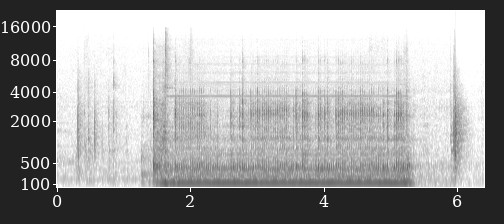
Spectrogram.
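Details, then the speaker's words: Induction motor test-run in a temporary setup before use as an induction generator: a steady, clean mains hum for about four seconds, then off, with no bearing noise. Normal running. "and it worked pretty good probably not a bad idea to put some little bit of just a little dab of motor oil on the bangs here you're going to be working pretty hard as a production generator here and it's running pretty good"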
